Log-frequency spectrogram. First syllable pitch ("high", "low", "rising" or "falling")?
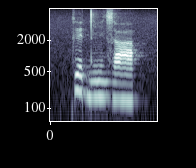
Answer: falling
